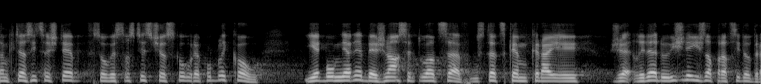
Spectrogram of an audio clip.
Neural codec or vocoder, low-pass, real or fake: codec, 16 kHz, 0.8 kbps, ZipCodec; 7.2 kHz; fake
